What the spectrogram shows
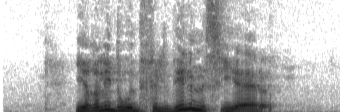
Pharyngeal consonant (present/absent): absent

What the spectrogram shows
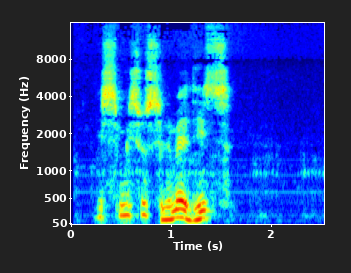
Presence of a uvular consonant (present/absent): absent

